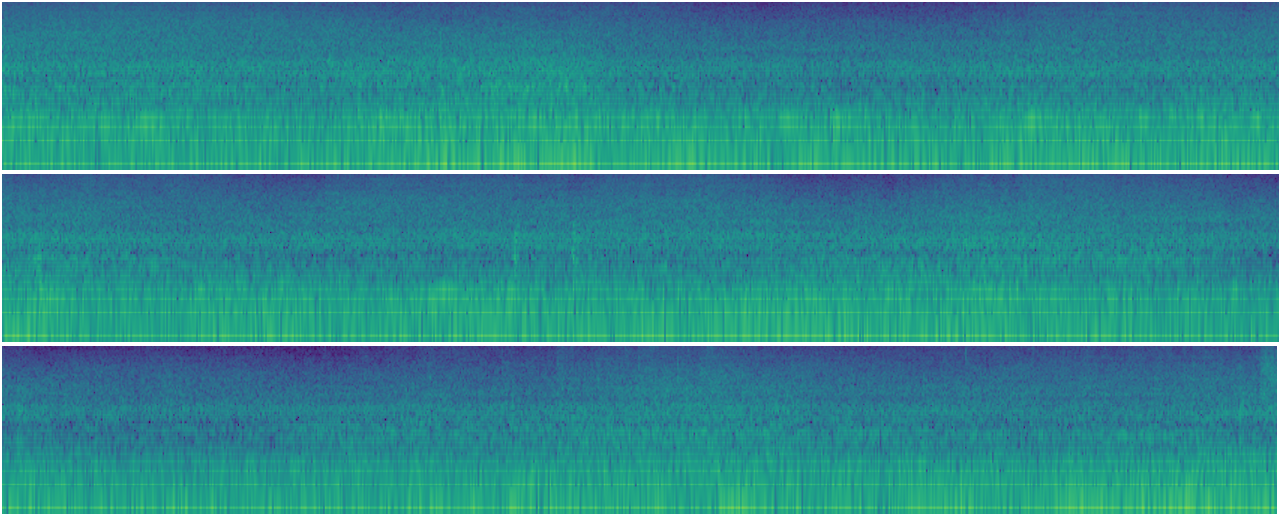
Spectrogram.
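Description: Traffic hums steadily along a wet city street.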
